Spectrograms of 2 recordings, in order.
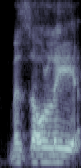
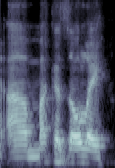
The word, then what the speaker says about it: Makazole: No Mazzoli, no, I've pronounced that first name wrong. Makazole, Mapimpe, I believe it is.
